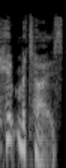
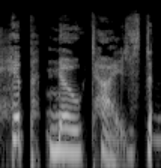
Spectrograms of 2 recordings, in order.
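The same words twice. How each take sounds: First: The word is said with an M sound. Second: The word is said with an N sound. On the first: The speaker calls it wrong. "there's no M in it" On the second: The speaker calls it right. "It's hypnotized"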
